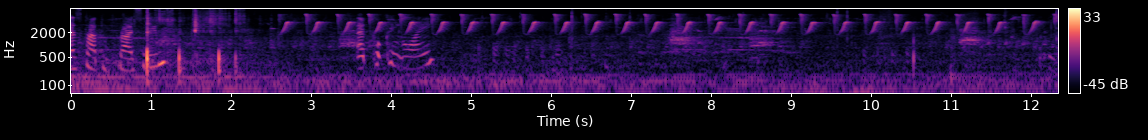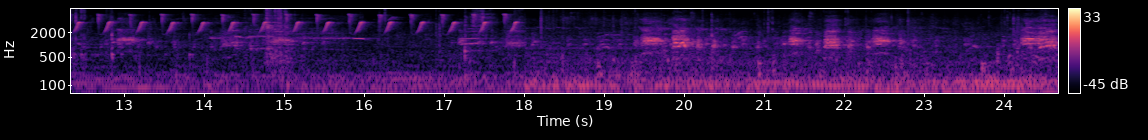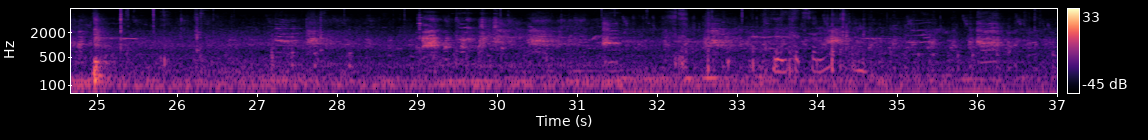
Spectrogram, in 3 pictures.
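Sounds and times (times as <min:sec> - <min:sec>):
chickens clucking: 0:00.0 - 0:37.0
bird chirping: 0:02.3 - 0:19.0.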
